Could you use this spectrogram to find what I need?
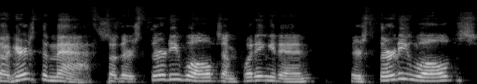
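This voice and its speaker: Speaking in a New England accent, a man with high pitch has a bright, sharp, animated tone, lively intonation and a moderate pace. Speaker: sales trainer. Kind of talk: training session.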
